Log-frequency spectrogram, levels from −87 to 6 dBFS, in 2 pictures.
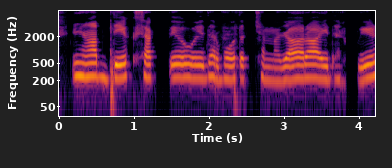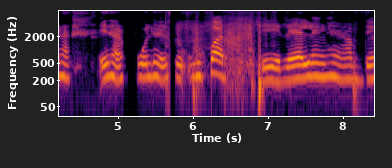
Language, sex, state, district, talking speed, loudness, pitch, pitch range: Hindi, female, Maharashtra, Pune, 165 wpm, -23 LUFS, 230 Hz, 215-245 Hz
